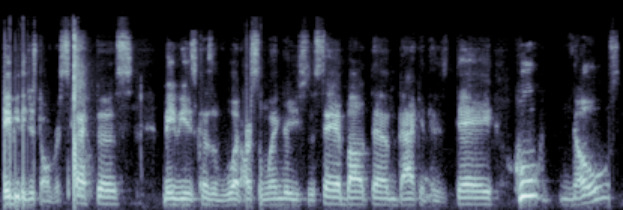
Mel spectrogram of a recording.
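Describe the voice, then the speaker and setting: A man vents about refereeing on a casual football panel. His voice is a touch husky and sits at a middle pitch. It is recorded dry and close. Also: big pitch swings, normal speed, fairly bright tone, no echo, low-quality recording. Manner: exasperated, repeats himself when frustrated. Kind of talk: casual heated football chat.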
